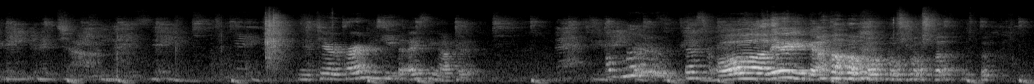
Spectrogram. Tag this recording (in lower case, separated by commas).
speech, music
